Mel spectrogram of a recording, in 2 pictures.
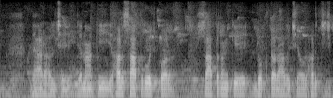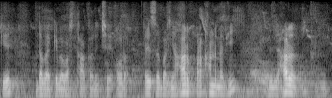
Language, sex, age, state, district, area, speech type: Maithili, male, 30-45, Bihar, Madhepura, rural, spontaneous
